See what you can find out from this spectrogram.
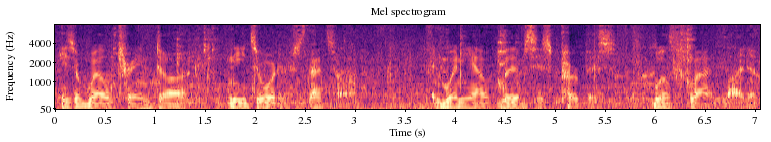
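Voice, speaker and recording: Man playing low-voiced scornful outlaw rebel. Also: unhurried, close to an everyday voice. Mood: contemptuous. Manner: scornful, slangy. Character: cynical, contemptuous male outlaw rebel. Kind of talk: cinematic video game dialogue. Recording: game dialogue under loud vehicle noise.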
